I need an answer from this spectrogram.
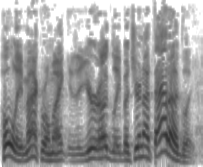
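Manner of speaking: loud booming shout across the room; big teasing roar; booming announcement. Retold or imitated. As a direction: bellow it so the whole room hears. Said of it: "in a voice that could have been heard in Baltimore".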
